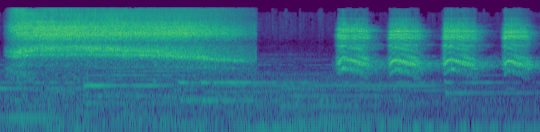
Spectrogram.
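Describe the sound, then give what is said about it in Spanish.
A raven gives four harsh, evenly spaced caws, following a few seconds of steady rushing hiss that cuts off abruptly. “De un golpe abrí la puerta y con suave batir de alas entró un majestuoso cuervo de los santos guías idos.”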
